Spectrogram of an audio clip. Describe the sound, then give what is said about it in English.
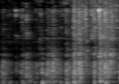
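A horse's hooves beat in a quick, uneven rhythm, drawing nearer at moderate loudness, with a faint hum of background noise and no voices. “Here comes the same horse!”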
